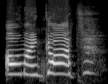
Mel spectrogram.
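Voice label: my god, female; XBOX; civ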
